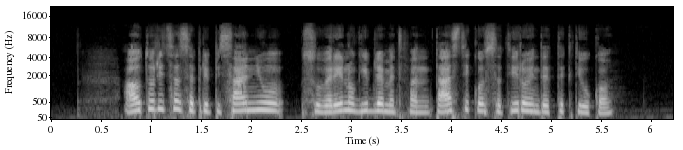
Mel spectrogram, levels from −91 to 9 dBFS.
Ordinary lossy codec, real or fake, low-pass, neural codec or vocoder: AAC, 32 kbps; real; 19.8 kHz; none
